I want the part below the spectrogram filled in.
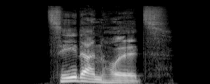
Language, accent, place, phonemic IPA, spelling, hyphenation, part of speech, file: German, Germany, Berlin, /ˈt͡seːdɐnˌhɔlt͡s/, Zedernholz, Ze‧dern‧holz, noun, De-Zedernholz.ogg
- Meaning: cedar, cedar wood (The wood and timber of the cedar.)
